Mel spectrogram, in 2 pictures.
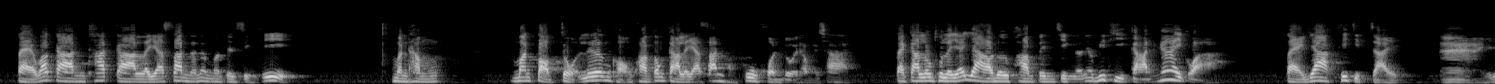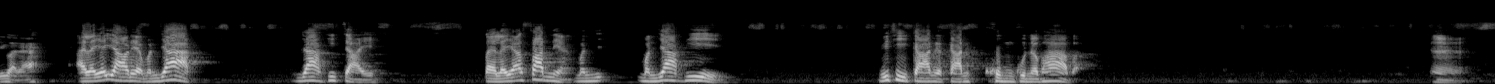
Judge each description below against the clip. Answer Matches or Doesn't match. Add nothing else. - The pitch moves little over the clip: Doesn't match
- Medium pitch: Matches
